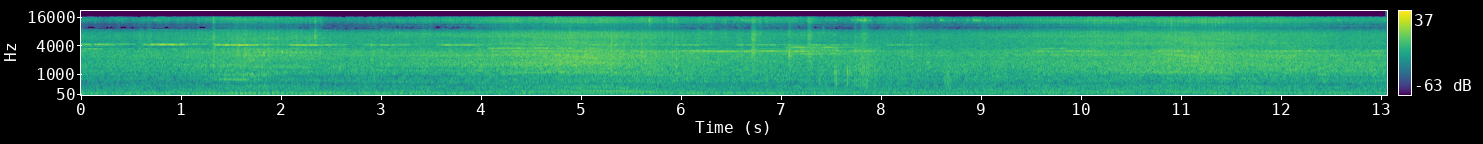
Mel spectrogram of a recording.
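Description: Urban road traffic: motor scooters and motorcycles passing close by over a steady hum of engines and tyres, swelling louder as vehicles go past.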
